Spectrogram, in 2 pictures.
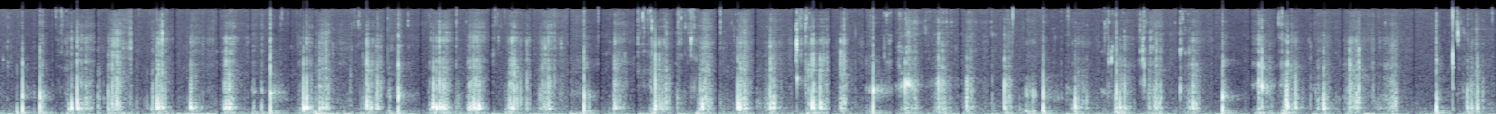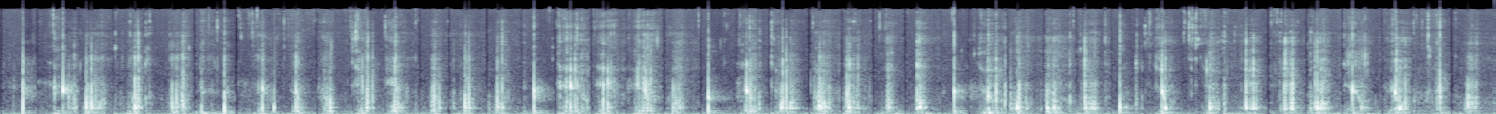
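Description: Close-up chewing and crunching of a shortbread cookie coated in clay paste: a steady run of crisp bites and chews, several a second.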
